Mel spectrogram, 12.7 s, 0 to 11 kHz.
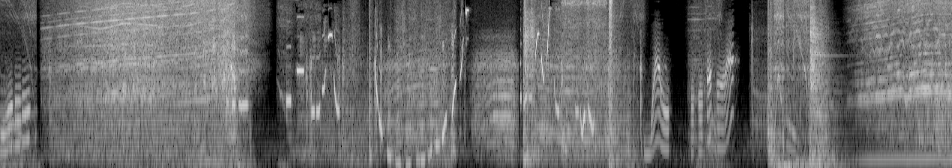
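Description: Cartoon droid sound effects: R2-D2-style electronic beeps and whistles that slide up and down in short spells, with a few thunks and a boing. A low steady buzz comes in near the end.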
